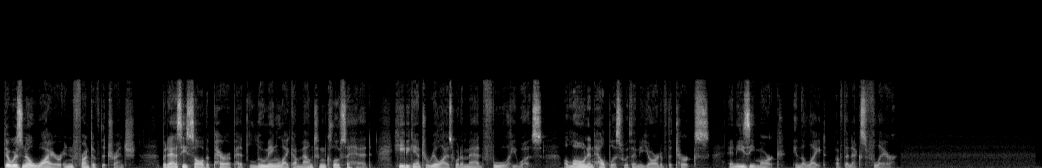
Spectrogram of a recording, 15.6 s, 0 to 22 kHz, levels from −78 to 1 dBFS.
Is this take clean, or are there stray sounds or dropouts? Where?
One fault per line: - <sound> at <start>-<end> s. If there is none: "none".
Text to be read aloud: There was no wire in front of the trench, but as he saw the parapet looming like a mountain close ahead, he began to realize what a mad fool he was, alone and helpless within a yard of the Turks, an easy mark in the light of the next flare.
none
